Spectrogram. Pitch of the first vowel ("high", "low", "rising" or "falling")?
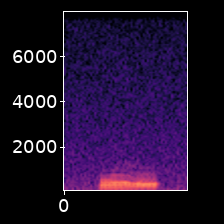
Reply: high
